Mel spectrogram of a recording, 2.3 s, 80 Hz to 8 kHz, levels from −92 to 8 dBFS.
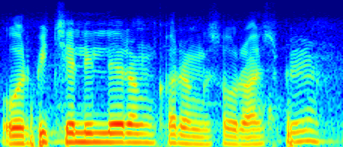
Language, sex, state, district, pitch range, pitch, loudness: Hindi, male, Uttar Pradesh, Shamli, 155-185 Hz, 180 Hz, -15 LUFS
